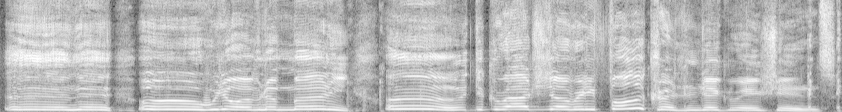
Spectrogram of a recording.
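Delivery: mock the nagging wife; mocking old lady. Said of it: "how your old lady mocks you".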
